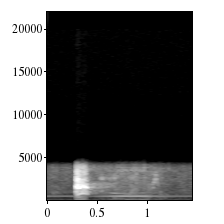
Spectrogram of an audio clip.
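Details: Pet dogs at play, with one sharp, loud bark lasting a split second, then quiet background with a low steady hum.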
